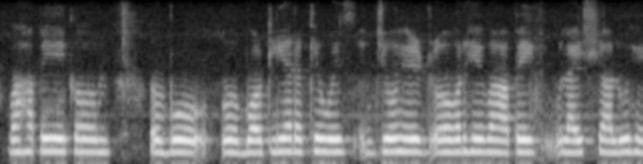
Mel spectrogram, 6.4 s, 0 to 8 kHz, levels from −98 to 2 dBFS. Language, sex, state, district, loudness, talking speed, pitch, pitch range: Hindi, female, Bihar, Saharsa, -13 LUFS, 160 wpm, 230 Hz, 220-235 Hz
